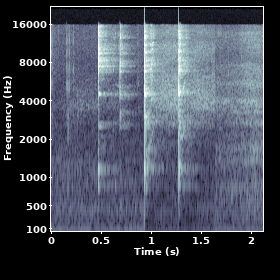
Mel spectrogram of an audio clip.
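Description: A metal fork clinking against a small drinking glass about four times as the last of the dissolved gelatin is scraped out into the bowl of strawberry purée.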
